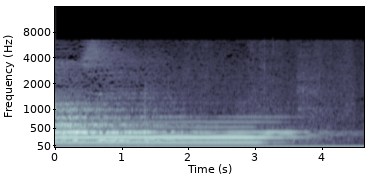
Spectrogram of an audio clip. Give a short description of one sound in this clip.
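A choir of men sings a long held note in a large echoing hall, then falls silent.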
